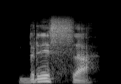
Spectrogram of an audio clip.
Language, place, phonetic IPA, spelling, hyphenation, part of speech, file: Occitan, Béarn, [bɾeˈsa], breçar, bre‧çar, verb, LL-Q14185 (oci)-breçar.wav
- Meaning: 1. to cradle 2. to rock (to move gently back and forth)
